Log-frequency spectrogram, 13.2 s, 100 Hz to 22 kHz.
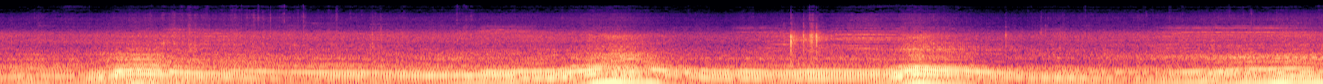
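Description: Lamborghini Huracán's V10 engine running at low speed, its revs rising and falling briefly four times as the car moves off slowly.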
